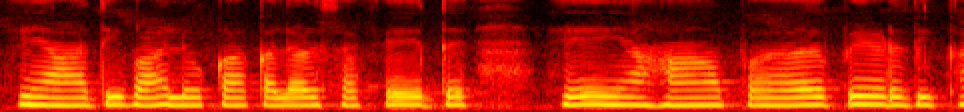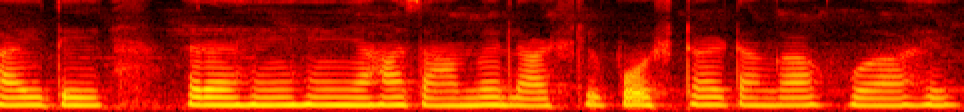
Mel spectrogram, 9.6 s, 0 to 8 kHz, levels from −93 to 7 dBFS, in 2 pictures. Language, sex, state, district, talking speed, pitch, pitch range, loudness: Hindi, female, Chhattisgarh, Balrampur, 125 wpm, 205 Hz, 200-210 Hz, -27 LUFS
